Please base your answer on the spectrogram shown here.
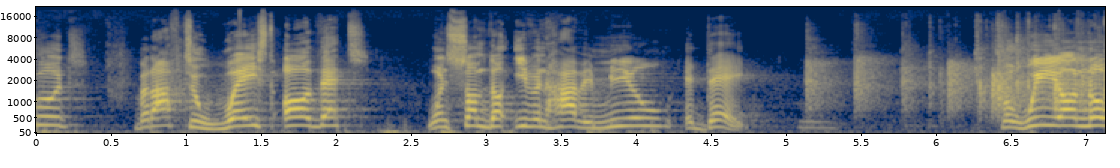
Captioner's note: applause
